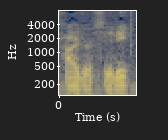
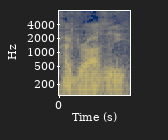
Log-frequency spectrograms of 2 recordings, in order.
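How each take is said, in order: First: It is said as two words, hydro city. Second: It is said as one word, like velocity. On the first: It names a city of water. "it describes a place if it's Hydro City" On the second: It blends water with velocity. "That just makes it sound like velocity and water"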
